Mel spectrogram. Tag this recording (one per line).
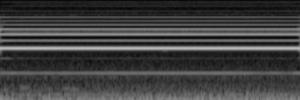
frees
guitar
multisample
sample
sound
tuner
